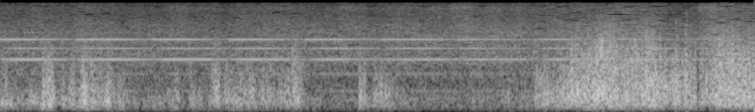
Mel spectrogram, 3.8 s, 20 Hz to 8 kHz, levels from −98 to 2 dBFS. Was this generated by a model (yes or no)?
no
